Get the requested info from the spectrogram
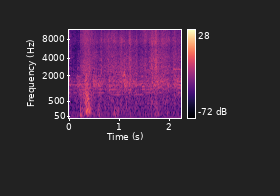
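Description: Faint handling noise from a phone being moved: soft rustling over a low hiss, with a short knock about a third of a second in.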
